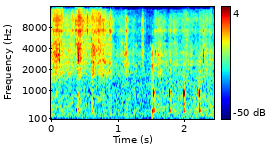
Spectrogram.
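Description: A large butternut squash, found hidden in the undergrowth, is tapped in a series of short, dull knocks with a hollow tone around 900 Hz that die away almost at once. It sounds hollow but is still a bit green on one side, so it is left on the plant a little longer.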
